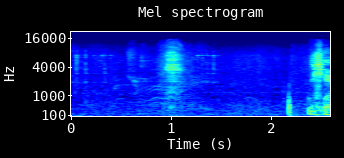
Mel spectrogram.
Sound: sniffs

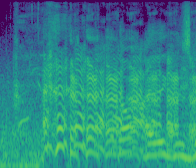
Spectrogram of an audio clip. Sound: everyone laughs

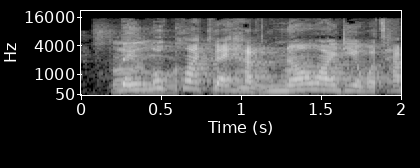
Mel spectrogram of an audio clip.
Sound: speaking Foreign Language

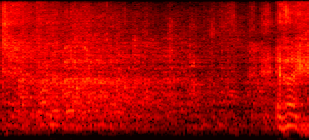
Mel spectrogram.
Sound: audience laughing

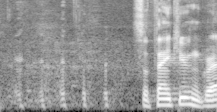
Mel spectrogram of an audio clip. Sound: group laughing

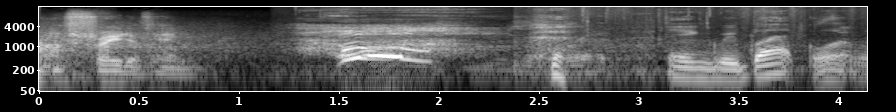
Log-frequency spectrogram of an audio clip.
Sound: gasps

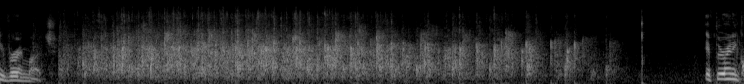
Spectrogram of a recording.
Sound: audience applause

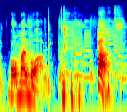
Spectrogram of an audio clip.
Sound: laughs

